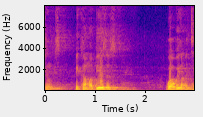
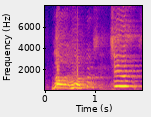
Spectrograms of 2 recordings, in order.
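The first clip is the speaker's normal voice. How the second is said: high, slow wailing to the Lord; wailing cry; 7 dB louder, slower than usual. Retold or imitated. Preacher imitating grieving people crying out to Jesus, a high wail. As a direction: imitate anguished mourners crying out.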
